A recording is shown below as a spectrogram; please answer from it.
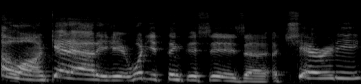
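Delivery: very high, angry, scornful yelling. Game master voicing a crowd of merchants at the player: merchants yelling. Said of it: "Now they're all yelling at you".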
